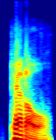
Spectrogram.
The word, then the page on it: peddle: American English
